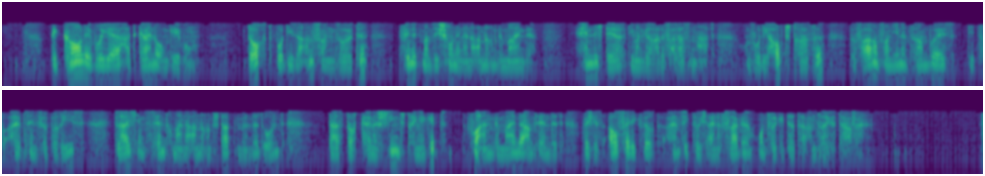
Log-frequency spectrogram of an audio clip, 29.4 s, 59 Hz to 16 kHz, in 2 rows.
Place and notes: Bécon-les-Bruyères - Bécon-les-Bruyères, Emmanuel Bove 1927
